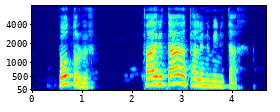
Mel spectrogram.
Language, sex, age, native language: Icelandic, female, 50-59, Icelandic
